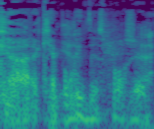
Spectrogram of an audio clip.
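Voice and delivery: whispered, hushed, breathy grumbling mutter. Acting out how they ramp it up, imitating a muttered complaint. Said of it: "they'll do the mutter under their breath".

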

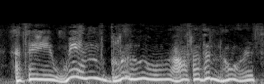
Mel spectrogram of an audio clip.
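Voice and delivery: put-on very high, quavery, cracked old-lady schoolmistress voice. Describing how a woman began reading aloud: cracked old lady teacher voice. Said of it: "this cracked old lady English teacher voice. You know, the kind that says".

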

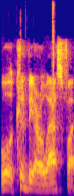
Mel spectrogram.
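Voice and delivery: put-on deadpan delivery, stern and cold. Recapping a scene, speaker acts out the man answering the woman, mock-deadpan, stern and cold. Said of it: "he hits her pretty deadpan with".

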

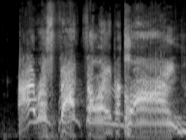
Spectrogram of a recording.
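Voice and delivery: shrill, loud, high, swooping, belted out. Showing another speaker how a Gilbert Gottfried voice goes. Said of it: "No, it goes like this".

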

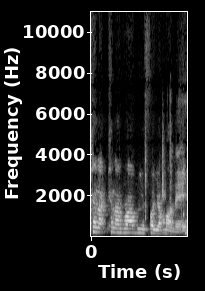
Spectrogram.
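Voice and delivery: put-on polite British accent. Acting out a British person robbing someone: mock polite British robber. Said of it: "in the most polite way ever".

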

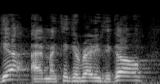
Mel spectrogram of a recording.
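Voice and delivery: ordinary talk

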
